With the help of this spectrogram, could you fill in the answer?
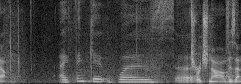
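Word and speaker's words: Turchynov: Turchinov, is that how you say it? Turchinov, thank you for helping me.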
